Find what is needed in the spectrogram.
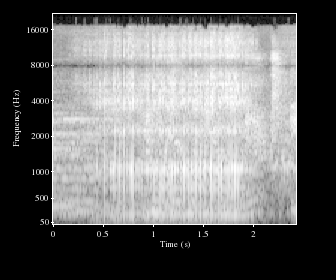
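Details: A rough, rattling snore over one breath from a sleeping man, with a TV playing music and an advert in the background; snoring.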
